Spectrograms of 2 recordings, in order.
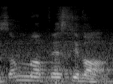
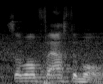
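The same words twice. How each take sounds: First: The two m sounds are said separately. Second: The two m sounds merge into one. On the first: The speaker calls it wrong. "우리가 뭐 보면 뭐 썸머 페스티벌 막 이러잖아" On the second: The speaker calls it right. "썸머 페스티벌 이래야 돼"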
